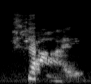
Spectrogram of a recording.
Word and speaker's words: Shai: His name is Shy, spelled Shai, kind of different.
